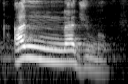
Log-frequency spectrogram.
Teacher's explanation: You did not pronounce lam because noon is a shamsi, sun letter.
